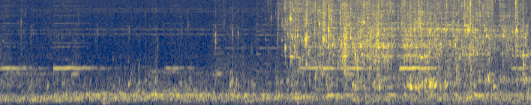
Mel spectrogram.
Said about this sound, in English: Now, I'm going to put the water that we displaced earlier on the other side.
